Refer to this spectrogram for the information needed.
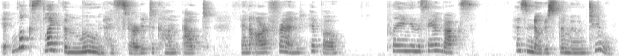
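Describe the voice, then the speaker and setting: A woman in her forties reading a picture book aloud at home, sing-song and animated, asking the listener questions. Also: fairly high pitch, slow, echoey room. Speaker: children's book reader. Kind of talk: read-aloud with tips for parents. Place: home room with posters.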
